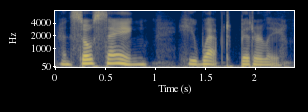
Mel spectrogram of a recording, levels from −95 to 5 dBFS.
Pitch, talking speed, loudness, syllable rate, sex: 175 Hz, 150 wpm, -20 LUFS, 3.8 syllables/s, female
